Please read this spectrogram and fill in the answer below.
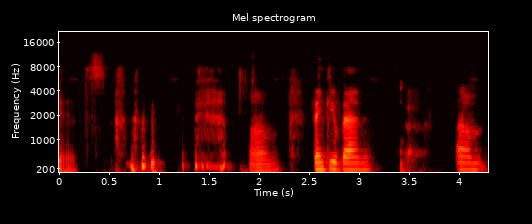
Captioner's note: laughter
